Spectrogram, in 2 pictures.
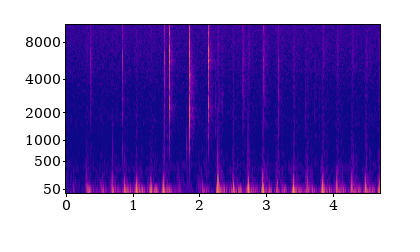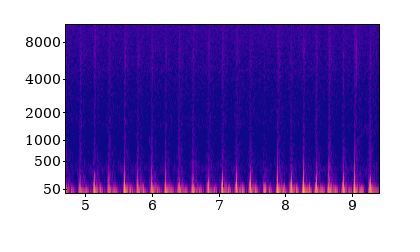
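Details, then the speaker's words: Fetus at about 11 weeks in an ASMR pregnancy-center ultrasound role-play. Fast, steady whooshing thumps on Doppler, stated as 158 beats per minute and very healthy: fetal heartbeat on Doppler. "very healthy heartbeat 158 beats per minute very healthy the baby's heartbeat is expected to go very fast"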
